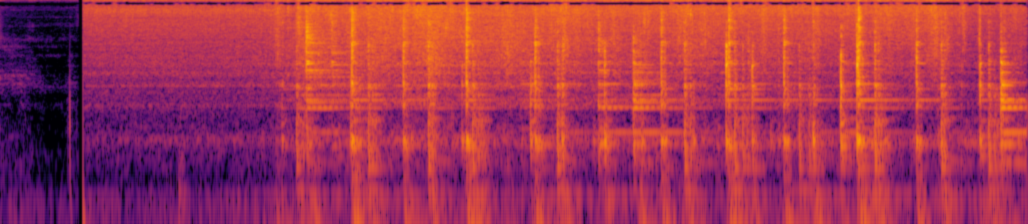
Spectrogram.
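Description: Chopped onion sizzling in olive oil in a large pot, a steady hiss that starts about a second in. From about three seconds in, a utensil stirs it, with repeated clicks and scrapes against the pot.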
